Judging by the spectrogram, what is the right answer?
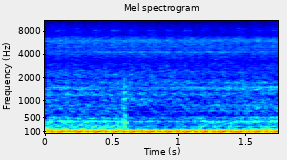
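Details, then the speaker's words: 2005 Ford Mustang GT V8, a Copart rebuild, started on a mid-90s day to warm up, check engine light on with code P0197: steady even low rumble, no knocks, misses or ticking; engine sounds good, though the fan doesn't come on when warm. "engine sounds good but when he gets warmed up the fan doesn't come on that's where we're running into problems"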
